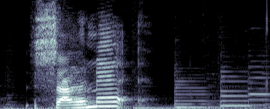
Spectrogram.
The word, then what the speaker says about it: Chalamet: Timothy Chalamet, that's his name.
